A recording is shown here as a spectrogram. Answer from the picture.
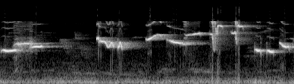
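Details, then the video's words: Oriental magpie-robin (kacer) song played as training for a captive bird: long, level whistled notes and bright sliding phrases, a few sharp clicks, ending with repeated short downslurred whistles. "PANCINGAN SUARA KACER GACOR untuk latihan‼️100% ampuh bikin KACER NARUNG BUKA EKOR DIGANTANGAN🔥"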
